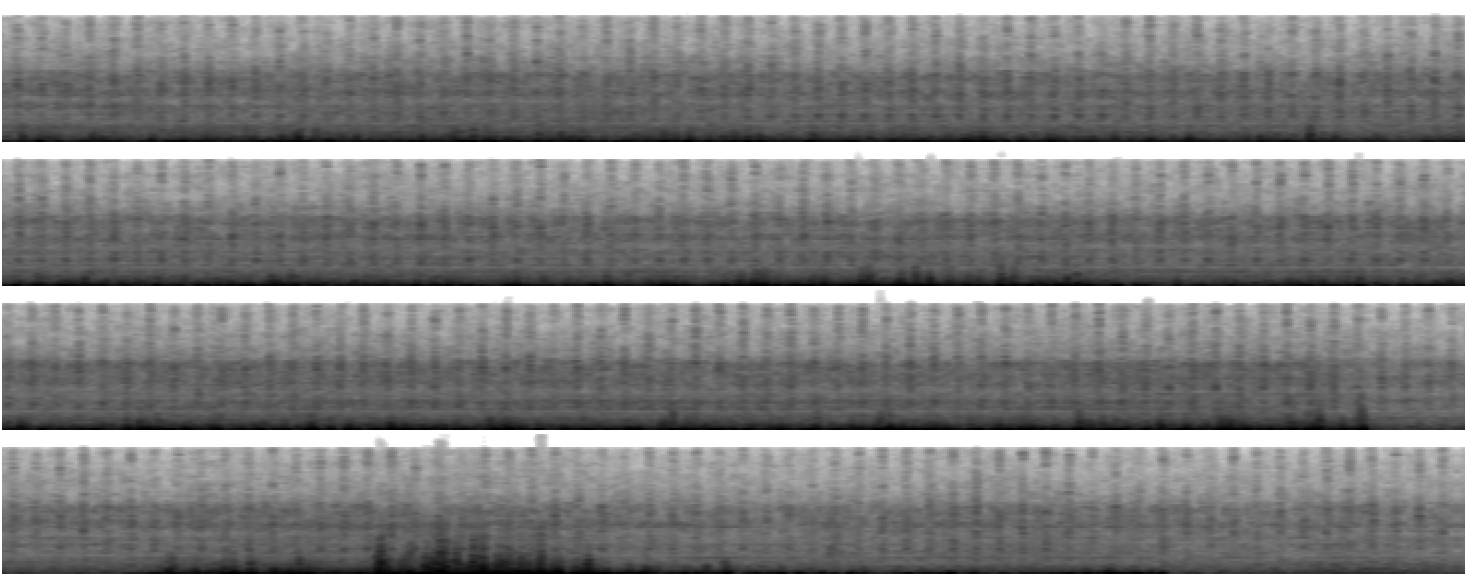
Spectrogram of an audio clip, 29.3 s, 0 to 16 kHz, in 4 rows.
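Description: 1976 Chevy Blazer's carbureted engine running steadily at idle. There is a brief dip in level about three-quarters of the way through, followed by a short louder stretch.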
